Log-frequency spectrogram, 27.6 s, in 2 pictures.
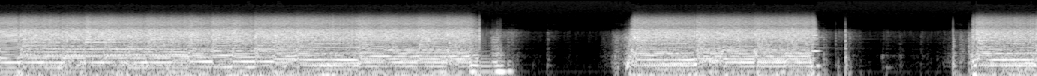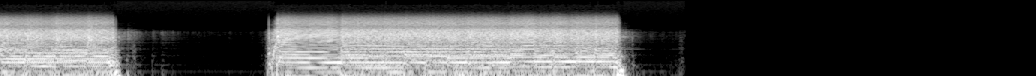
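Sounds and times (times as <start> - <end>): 
saturated guitar: 0.0 - 7.4, 8.0 - 16.2, 17.4 - 23.0.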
